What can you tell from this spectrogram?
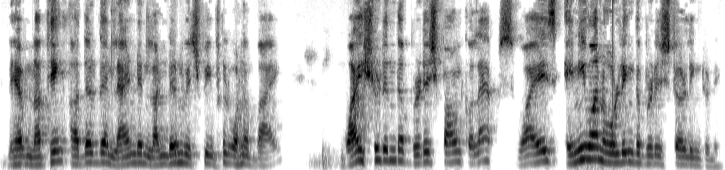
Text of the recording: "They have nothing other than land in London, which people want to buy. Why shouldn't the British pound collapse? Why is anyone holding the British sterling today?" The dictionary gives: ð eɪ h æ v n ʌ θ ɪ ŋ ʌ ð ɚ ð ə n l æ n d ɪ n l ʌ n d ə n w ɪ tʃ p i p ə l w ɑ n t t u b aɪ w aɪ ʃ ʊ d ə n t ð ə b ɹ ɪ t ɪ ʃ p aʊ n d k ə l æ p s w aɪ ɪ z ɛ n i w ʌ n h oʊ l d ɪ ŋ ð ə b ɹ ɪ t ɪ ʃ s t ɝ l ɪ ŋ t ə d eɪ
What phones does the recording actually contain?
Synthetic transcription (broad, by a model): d eɪ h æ v n ʌ t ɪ ŋ ʌ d ɚ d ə n l æ n d ɪ n l ʌ n d ə n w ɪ tʃ p i p ə l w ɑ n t t u b aɪ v aɪ ʃ ʊ d ə n t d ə b ɹ ɪ t ɪ ʃ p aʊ n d k ə l æ p s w aɪ ɪ z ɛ n i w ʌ n h oʊ l d ɪ ŋ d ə b ɹ ɪ t ɪ ʃ s t ɝ l ɪ ŋ t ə d eɪ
